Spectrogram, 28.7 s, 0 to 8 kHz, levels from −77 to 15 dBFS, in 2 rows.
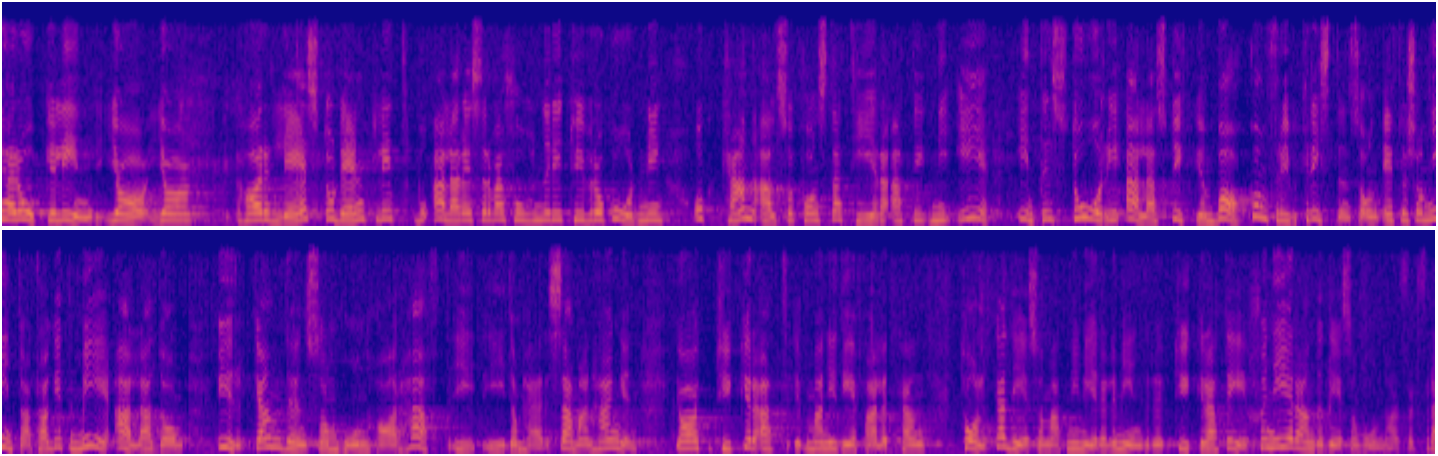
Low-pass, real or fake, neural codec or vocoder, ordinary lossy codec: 7.2 kHz; real; none; none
